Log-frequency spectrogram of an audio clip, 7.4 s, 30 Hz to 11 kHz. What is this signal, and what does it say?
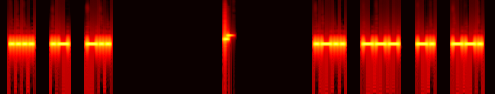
Morse code, heard as a keyed tone, about 25 wpm, spaced as for 18 wpm, 690 Hz. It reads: HAD LONG
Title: 2x Character Spacing - Top 100 Words - 25wpm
